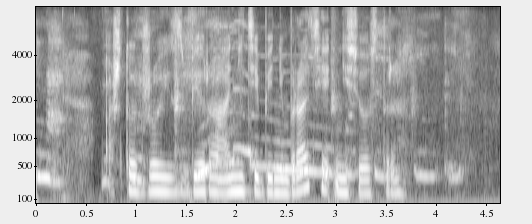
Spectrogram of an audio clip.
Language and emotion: Russian, neutral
